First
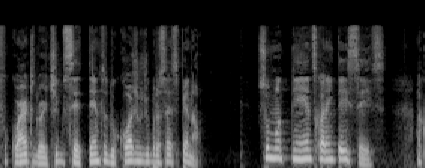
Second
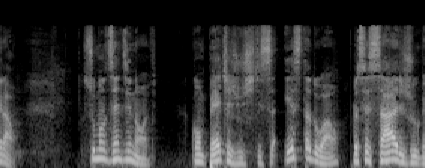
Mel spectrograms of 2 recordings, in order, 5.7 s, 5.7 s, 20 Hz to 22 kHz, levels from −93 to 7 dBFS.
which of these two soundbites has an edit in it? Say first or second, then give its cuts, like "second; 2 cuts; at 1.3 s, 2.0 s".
second; 1 cut; at 4.6 s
